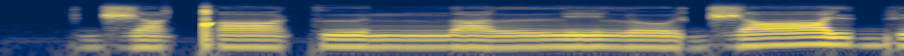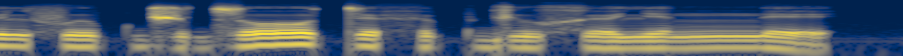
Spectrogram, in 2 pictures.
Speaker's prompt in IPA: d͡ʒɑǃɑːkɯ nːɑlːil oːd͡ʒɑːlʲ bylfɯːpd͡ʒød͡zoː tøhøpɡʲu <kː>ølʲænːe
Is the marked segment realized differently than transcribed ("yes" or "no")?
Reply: yes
